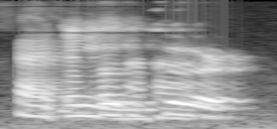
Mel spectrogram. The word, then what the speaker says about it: occur: Jadi lafalnya kata ini adalah Occur. ya, occur. Occur. Misalnya contohnya tadi, stresnya terjadi di syllable pertama. Jadi the stress occurs, bukan occur. Occur.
